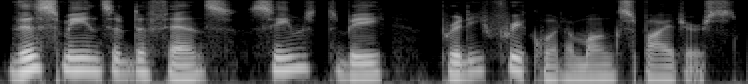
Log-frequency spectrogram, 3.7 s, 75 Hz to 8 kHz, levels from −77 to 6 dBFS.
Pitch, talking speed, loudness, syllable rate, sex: 130 Hz, 175 wpm, -22 LUFS, 5.1 syllables/s, male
